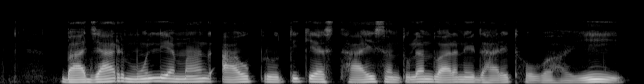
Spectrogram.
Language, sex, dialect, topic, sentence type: Magahi, male, Central/Standard, agriculture, statement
